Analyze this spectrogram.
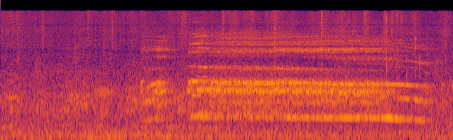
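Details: Rooster at a fairground at Halloween, fed pumpkins with hens and chicks, delivers a clear crow: a short rising lead-in, then a sustained harmonic note for nearly two seconds, tapering off against steady low noise.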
